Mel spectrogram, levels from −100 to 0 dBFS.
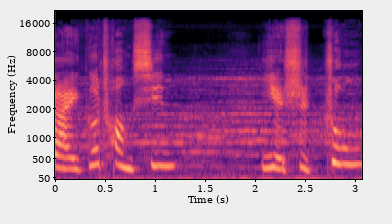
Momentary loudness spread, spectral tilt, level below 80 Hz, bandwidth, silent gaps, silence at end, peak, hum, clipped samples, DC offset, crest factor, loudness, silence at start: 18 LU; -1 dB/octave; -48 dBFS; 17.5 kHz; none; 0 s; -6 dBFS; none; under 0.1%; under 0.1%; 18 dB; -22 LUFS; 0 s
